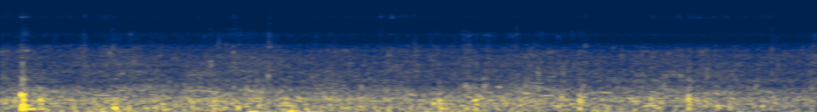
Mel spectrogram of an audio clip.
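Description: Steady rushing of a river current, with one sharp knock just after the start.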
